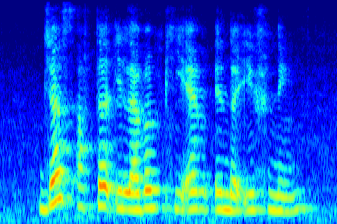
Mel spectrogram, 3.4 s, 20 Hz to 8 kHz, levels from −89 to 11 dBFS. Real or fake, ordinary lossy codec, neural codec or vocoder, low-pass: fake; none; codec, 16 kHz, 8 kbps, FreqCodec, smaller model; none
